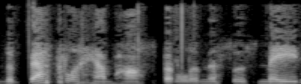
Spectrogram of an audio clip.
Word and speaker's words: Bethlehem: If you're a British person with a heavy accent and you say Bethlehem fast, it sounds like the word bedlam, and the word bedlam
